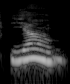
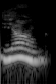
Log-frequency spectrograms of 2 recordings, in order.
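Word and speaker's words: young: um jovem estudante italo-americano Yang nós mal pronunciamos o g Yang Yang é só um sonzinho bem breve na garganta Italian o n Sempre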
